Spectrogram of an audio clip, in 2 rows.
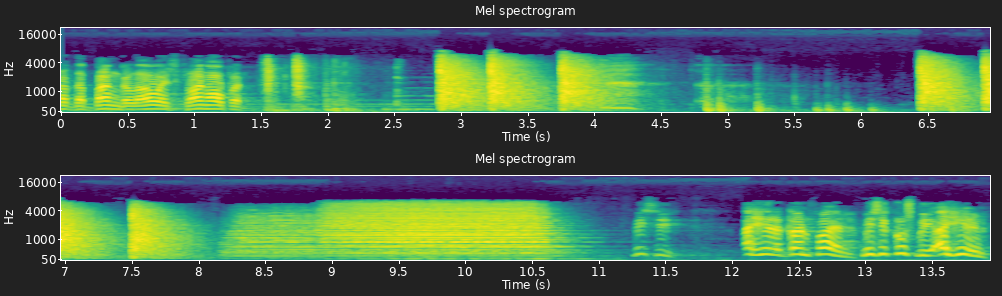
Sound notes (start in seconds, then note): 2.8 gunshots; 4.9 dramatic music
